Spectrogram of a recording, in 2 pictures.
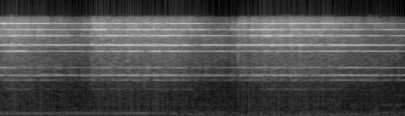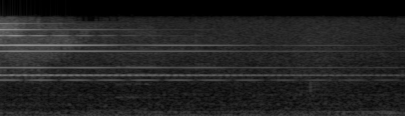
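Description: Altar bells rung at the elevation of the host during the consecration: bright, high ringing tones, struck again a couple of times in the first few seconds, then fading away slowly.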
